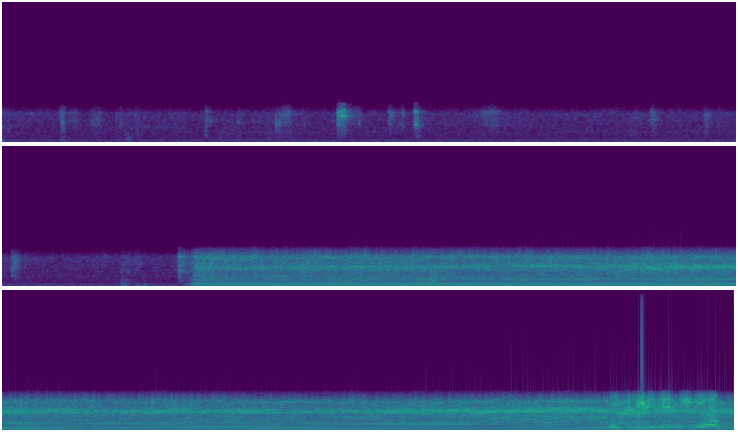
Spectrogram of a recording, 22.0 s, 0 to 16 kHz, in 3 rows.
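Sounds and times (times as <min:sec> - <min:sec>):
engine starting and idling: 0:09.1 - 0:22.0.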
